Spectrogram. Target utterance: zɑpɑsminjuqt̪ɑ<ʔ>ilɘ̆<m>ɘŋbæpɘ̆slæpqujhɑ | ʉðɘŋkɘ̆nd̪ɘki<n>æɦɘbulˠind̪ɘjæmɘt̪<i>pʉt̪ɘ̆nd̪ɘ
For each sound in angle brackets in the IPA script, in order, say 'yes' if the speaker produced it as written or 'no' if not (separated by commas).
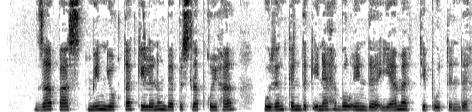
no, no, yes, yes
